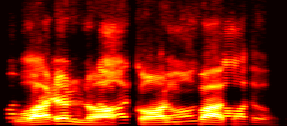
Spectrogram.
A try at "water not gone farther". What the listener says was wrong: I'm hearing a little bit, maybe the tongue needs to go further to the back. The sound has to come a little further back. I hear something more in the middle, like father, and more I need more in the back.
